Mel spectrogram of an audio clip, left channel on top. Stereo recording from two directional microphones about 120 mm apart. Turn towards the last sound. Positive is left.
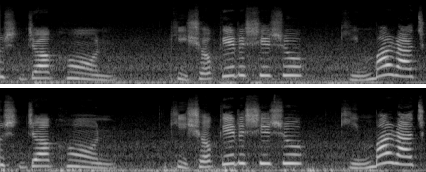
turn(degrees=-35)  # may be behind; listen again after turning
